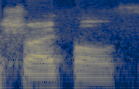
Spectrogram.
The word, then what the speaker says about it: Schreifels: Walter Schreifels.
